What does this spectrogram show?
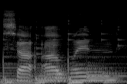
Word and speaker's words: Samhain: Samhain is how it's pronounced.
